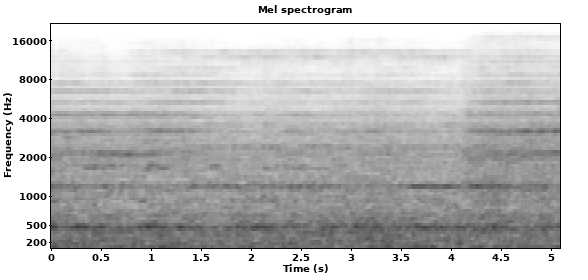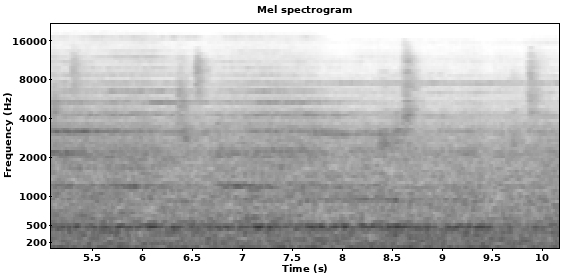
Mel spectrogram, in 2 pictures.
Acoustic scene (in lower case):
subway train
